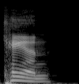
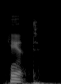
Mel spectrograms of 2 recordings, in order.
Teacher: It's a little, there's a little extra beat if you think of it like music, a little extra quick beat for the negative word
